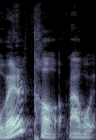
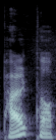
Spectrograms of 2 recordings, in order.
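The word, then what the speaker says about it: Walther: 메탈 슬라이드라는 제품, 발터 PPK W라고 해서 뭐 웰터라고 읽으시는 분도 있는데, 뭐 독일 발음, 영문 발음을 하면은 발터 PPK 제품입니다.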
